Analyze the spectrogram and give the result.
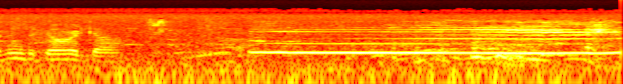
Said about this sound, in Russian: Это был звук, который производила дверь. И Джатила слышала этот звук.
